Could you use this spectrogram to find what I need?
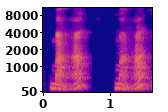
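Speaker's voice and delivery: "ma" dipped low, then rising; third tone. Shown as a demonstration. Teacher gives the word for horse, dipping third tone. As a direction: sink low on "ma" and come back up. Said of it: "kalau nadanya nada tiga".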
